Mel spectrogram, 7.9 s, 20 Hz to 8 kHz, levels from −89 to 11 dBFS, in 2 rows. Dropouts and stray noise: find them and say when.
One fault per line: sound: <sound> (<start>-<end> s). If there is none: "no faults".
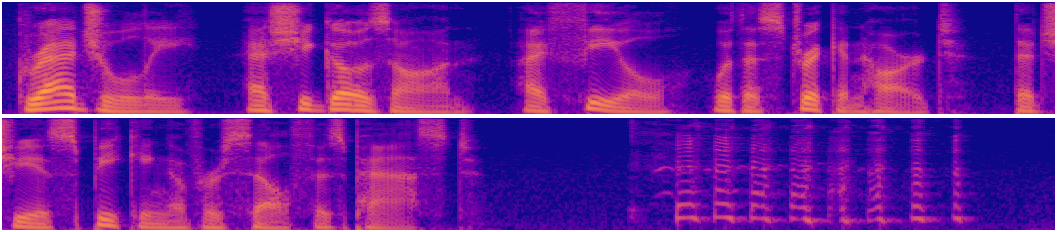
sound: laugh (6.3-7.6 s)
